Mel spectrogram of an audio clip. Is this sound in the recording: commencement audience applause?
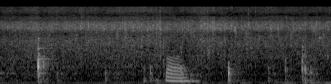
no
